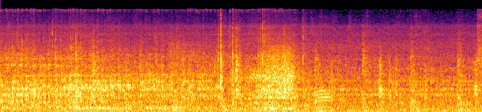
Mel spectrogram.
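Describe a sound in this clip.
A suitcase's wheels roll and clatter.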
